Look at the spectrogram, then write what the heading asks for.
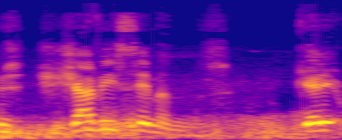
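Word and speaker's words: Xavi Simons: All the people keep saying it weirdly and Si Simons and Simons and his name is Javi Simmons.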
